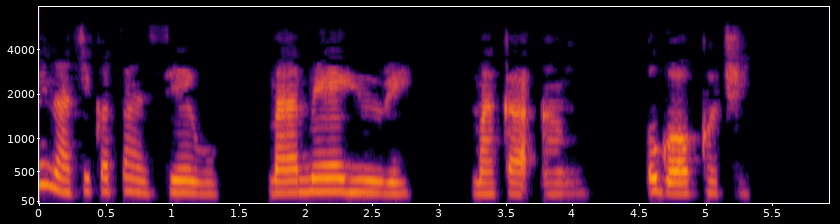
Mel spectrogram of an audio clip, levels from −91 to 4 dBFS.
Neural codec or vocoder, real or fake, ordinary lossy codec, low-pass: vocoder, 24 kHz, 100 mel bands, Vocos; fake; MP3, 24 kbps; 7.2 kHz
